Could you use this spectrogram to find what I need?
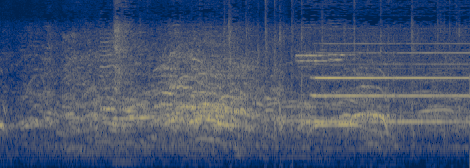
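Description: A crowd of spectators cheers loudly.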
